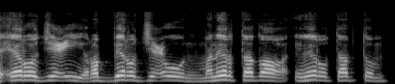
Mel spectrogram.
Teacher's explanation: اس را کو موٹا پڑھیں گے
